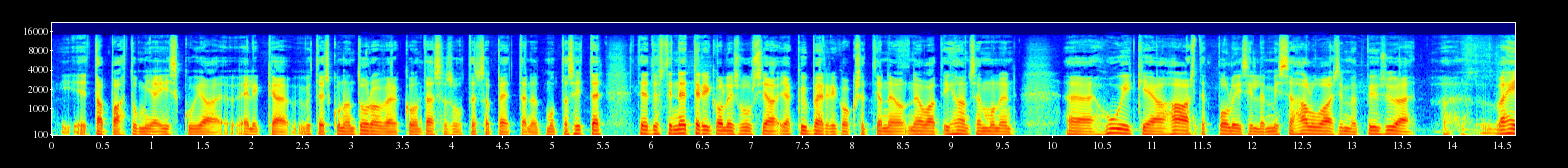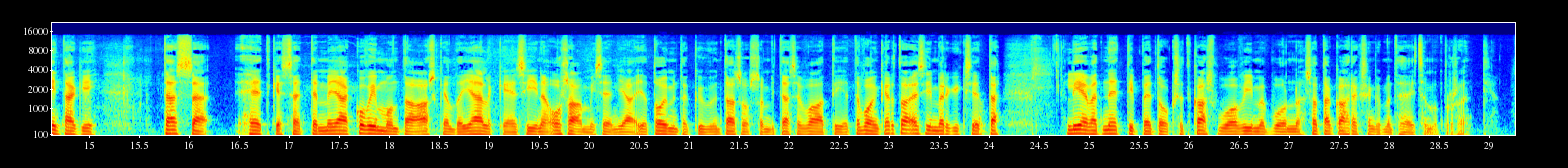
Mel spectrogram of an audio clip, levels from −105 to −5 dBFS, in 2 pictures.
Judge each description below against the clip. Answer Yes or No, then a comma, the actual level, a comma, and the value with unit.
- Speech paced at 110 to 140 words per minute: Yes, average, 120 wpm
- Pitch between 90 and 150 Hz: Yes, low, 110 Hz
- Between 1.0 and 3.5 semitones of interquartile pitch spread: Yes, average, 2.7 semitones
